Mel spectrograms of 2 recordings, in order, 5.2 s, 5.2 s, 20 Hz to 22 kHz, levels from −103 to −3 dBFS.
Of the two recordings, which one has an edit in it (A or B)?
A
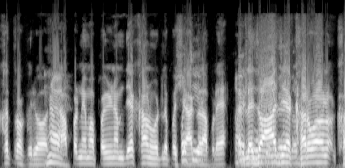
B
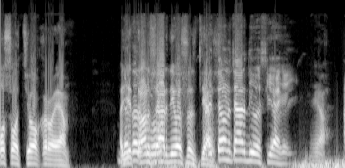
A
